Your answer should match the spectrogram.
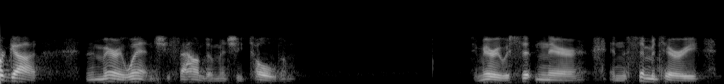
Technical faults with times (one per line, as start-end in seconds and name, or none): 3.18-4.70 AMR comfort noise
